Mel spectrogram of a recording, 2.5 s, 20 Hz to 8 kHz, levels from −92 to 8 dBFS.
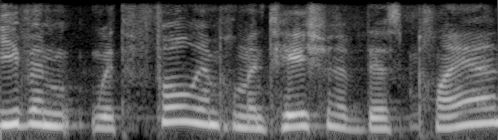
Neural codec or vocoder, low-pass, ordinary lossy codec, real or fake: none; 7.2 kHz; Opus, 64 kbps; real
